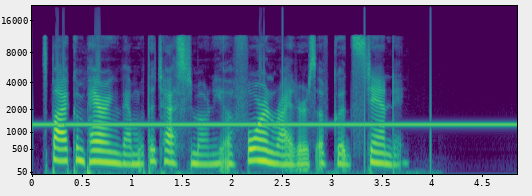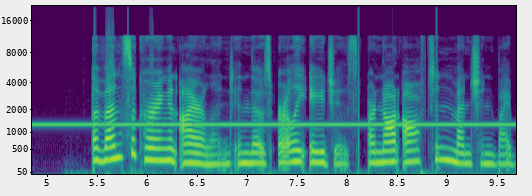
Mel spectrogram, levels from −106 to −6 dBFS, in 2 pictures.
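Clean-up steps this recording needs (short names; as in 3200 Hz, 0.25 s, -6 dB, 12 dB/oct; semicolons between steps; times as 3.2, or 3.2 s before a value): clip repair -9 dBFS; de-click; notch 1300 Hz, Q 30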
